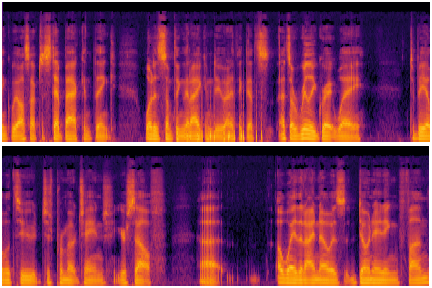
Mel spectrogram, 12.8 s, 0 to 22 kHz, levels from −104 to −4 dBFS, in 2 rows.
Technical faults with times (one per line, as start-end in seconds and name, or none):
2.63-3.90 train of clicks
